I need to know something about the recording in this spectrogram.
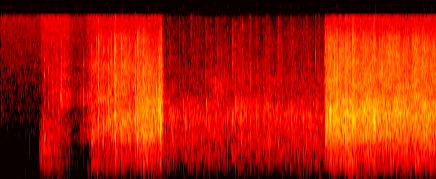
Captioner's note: applause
